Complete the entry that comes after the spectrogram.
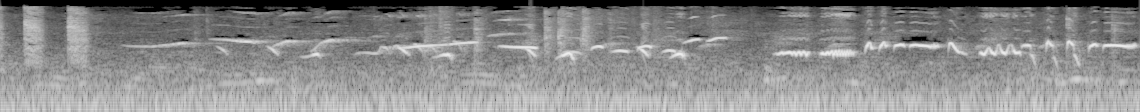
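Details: Courting male white-rumped shama, murai batu, addressing a female: clear swooping whistles give way to a fast, rattling series of clipped notes, with a few scratchy bursts at the start.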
